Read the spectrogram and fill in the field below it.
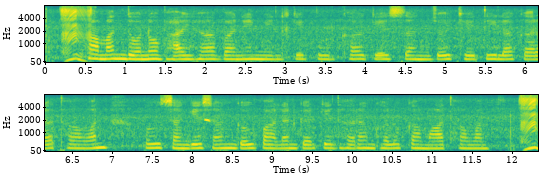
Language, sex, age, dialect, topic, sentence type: Chhattisgarhi, female, 25-30, Western/Budati/Khatahi, agriculture, statement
